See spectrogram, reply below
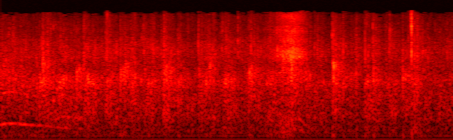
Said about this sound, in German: Hey, und lass uns Gott nochmal einen riesen Applaus geben.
